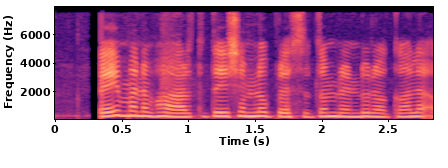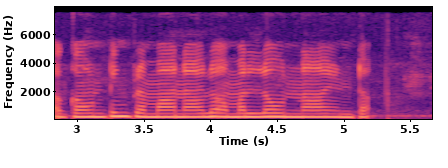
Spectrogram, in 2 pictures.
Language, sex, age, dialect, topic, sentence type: Telugu, female, 18-24, Telangana, banking, statement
